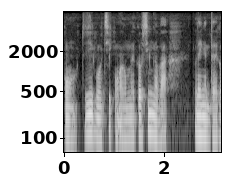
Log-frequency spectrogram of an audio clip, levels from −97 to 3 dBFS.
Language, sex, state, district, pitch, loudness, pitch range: Wancho, male, Arunachal Pradesh, Longding, 100 Hz, -20 LUFS, 95-105 Hz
